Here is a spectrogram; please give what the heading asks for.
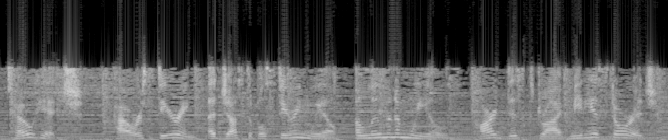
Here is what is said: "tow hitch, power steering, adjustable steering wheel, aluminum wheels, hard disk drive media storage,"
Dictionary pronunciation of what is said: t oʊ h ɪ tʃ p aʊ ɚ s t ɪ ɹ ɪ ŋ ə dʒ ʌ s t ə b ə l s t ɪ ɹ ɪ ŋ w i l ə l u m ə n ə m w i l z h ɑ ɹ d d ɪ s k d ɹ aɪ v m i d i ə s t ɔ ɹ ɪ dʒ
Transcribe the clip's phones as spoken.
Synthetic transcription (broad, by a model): t oʊ h ɪ tʃ p aʊ ɚ s t ɪ ɹ ɪ ŋ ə dʒ ʌ s t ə b l s t ɪ ɹ ɪ ŋ w i l ə l u m ə n ə m w i l z h ɑ ɹ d d ɪ s k d ɹ aɪ v m i d i ə s t ɔ ɹ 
